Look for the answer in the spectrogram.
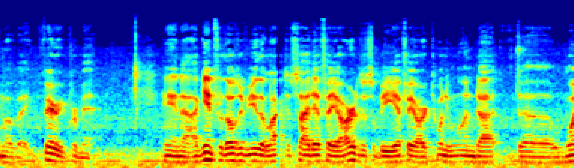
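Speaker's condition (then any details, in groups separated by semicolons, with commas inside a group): No condition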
